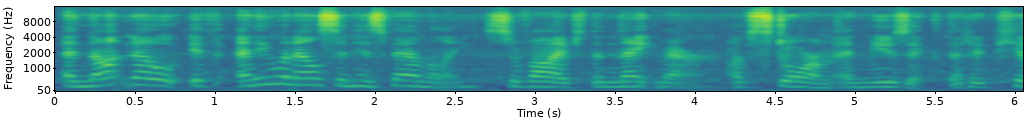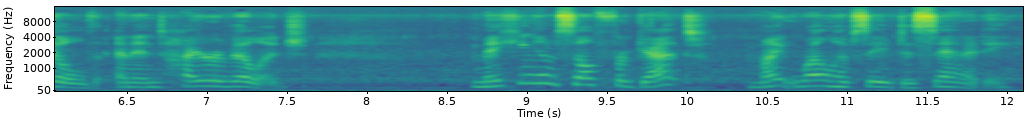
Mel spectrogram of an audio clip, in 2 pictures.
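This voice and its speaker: A woman's voice: mid-range voice, measured pace, a bit bright. A woman reading a novel aloud as narration, an amateur author on a livestream from home. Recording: noisy home livestream audio.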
